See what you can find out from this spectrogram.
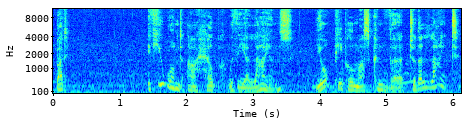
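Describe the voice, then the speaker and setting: An actor playing a stern, haughty missionary priest in a fantasy game, formal and menacing. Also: male voice, mid-range voice, very animated, measured pace, noisy background. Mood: insistent. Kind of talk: scripted game dialogue acting.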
